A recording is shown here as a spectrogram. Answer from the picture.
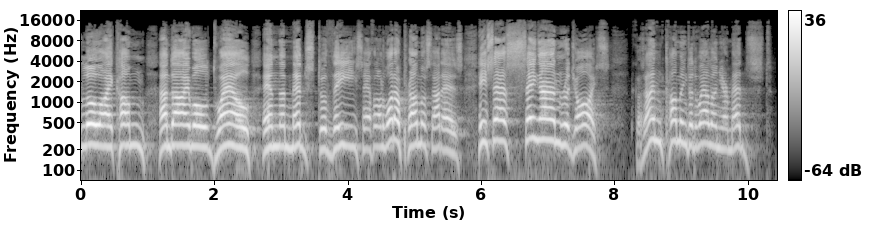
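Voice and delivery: loud, ringing scripture proclamation; impassioned preaching. Real, not acted. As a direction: proclaim the promise to the congregation. Preaches a promise with force.

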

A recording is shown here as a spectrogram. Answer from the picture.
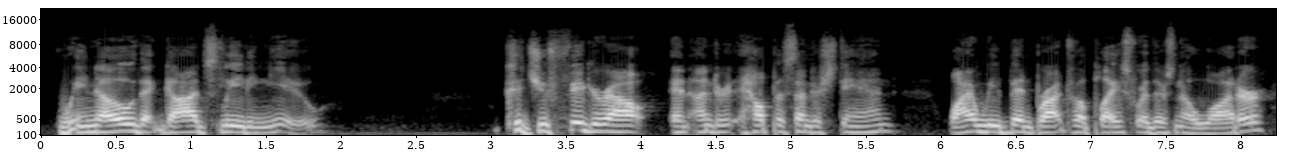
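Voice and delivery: low, soft, respectful asking; gently ask, not accuse; humble questioning. Retold or imitated. The people humbly asking Moses, soft and low. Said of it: "that's a humbling, questioning".

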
